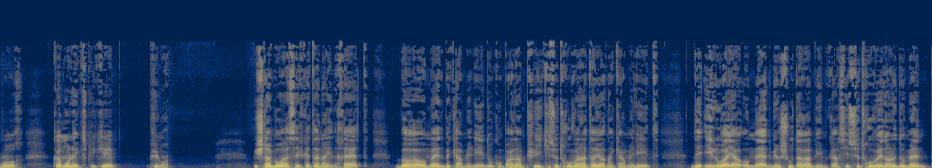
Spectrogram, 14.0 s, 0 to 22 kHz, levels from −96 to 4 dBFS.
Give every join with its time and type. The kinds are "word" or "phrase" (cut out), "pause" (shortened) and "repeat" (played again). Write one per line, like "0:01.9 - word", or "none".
0:12.8 - word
